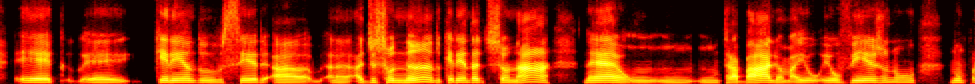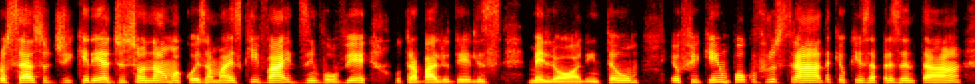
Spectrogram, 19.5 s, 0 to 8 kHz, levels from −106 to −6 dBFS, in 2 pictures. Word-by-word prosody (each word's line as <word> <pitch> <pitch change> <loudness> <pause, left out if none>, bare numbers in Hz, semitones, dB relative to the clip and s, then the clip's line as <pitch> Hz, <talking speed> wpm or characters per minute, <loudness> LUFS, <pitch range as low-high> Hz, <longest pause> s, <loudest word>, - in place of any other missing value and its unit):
eh, - - +2
qu - - -24
eh, 155 -1 -4 0.3
querendo 175 -4 -1
ser 165 +1 -2
a 145 -1 -1 0.2
a 145 0 -6
adicionando, 180 +2 0
querendo 185 +2 0
adicionar, 170 +3 +3 0.3
né, 175 0 +5
um 150 0 -11
um 155 +1 -13
um - - -14
trabalho, 150 +3 +5
eu 150 - -6
ma 145 -1 -4
eu 165 0 -6
vejo 180 +4 -2
num 195 -1 -8 0.4
num 175 0 -8
processo, 180 +1 +2
de 175 +1 -12
querer 180 +4 +2
adicionar 185 -1 0
uma 165 -5 -3
coisa 160 -4 -3
a - - -4
mais, 170 +4 0
que 215 -1 -9
vai 190 +2 +7
desenvolver 170 0 -3 0.3
o 170 - -15
trabalho 150 -1 +1
deles 140 -2 -6 0.3
melhor. 140 -5 0
Então, 165 +6 -4 0.3
eu 180 -1 -5
fiquei 200 0 -4
um 200 - -9
pouco 210 0 0
frustrada, 195 -2 +3
que 210 - -9
eu - - -9
quis 185 -2 -9
apresentar, 175 0 +1
170 Hz, 140 wpm, -24 LUFS, 155-185 Hz, 0.4 s, vai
